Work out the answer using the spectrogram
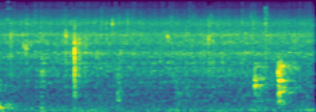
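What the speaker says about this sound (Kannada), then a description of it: "ಇವಾಗ ಸ್ವಲ್ಪ ನಾವು ಚಿಲ್ಲಿ ಫ್ಲೇಕ್ಸ್ ಹಾಕೋಣ" Chilli flakes frying with chopped garlic in a small pan of hot oil for an egg-gobi dish, a quiet continuous sizzle with a few faint spoon taps and stirs.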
